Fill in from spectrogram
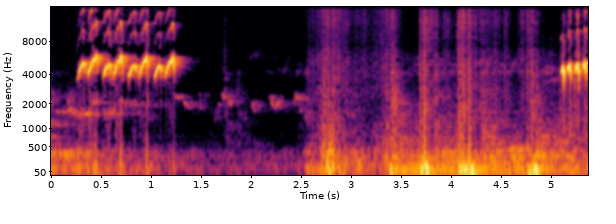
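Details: Female mountain bushchat calling, used as a lure to prompt young males to sing: a quick run of high, sharp chirps repeated rapidly for about a second, then quiet, then handling thumps and rustling, with a brief burst of chirps at the end.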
